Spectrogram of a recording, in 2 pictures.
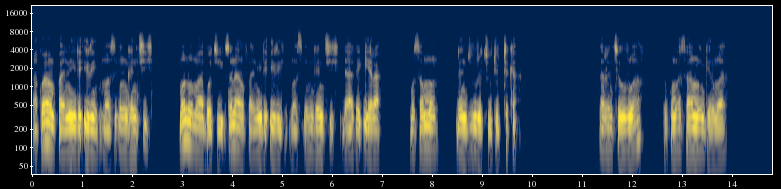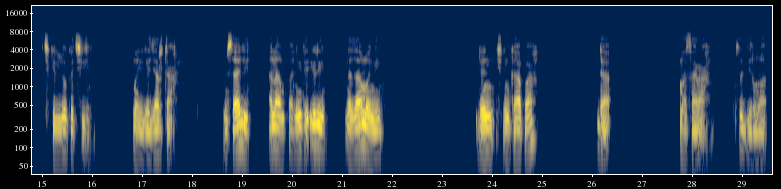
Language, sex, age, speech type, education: Hausa, male, 30-45, spontaneous, tertiary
